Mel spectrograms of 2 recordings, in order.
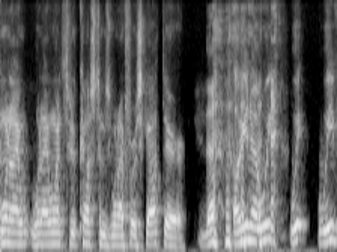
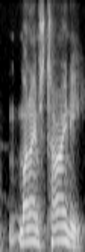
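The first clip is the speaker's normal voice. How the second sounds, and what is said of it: Weak attempt at Australian accent. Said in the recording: “I can't do an Australian accent very well”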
